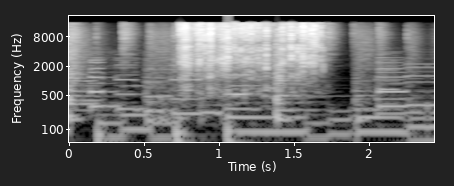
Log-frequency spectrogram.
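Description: Background music with a steady bass line, joined about a third of a second in by a crackling, crinkling noise that lasts about a second. The crinkle is that of foil wipe packets being crumpled and smoothed.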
